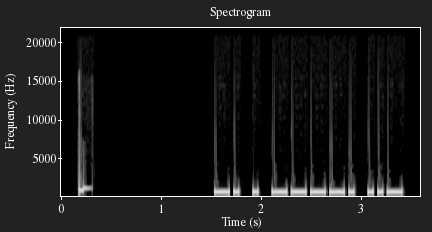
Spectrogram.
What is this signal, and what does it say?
Morse code, heard as a keyed tone, about 25 wpm, 700 Hz. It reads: NE9U
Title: K1USN SST QSO Practice - 25wpm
